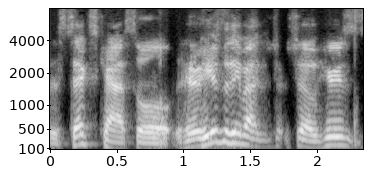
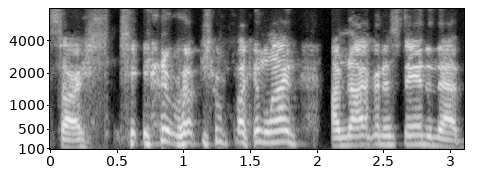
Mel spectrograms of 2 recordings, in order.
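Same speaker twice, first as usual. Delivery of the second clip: laughing; 9 semitones higher than usual. Retold or imitated. Laughing apology to Matt.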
